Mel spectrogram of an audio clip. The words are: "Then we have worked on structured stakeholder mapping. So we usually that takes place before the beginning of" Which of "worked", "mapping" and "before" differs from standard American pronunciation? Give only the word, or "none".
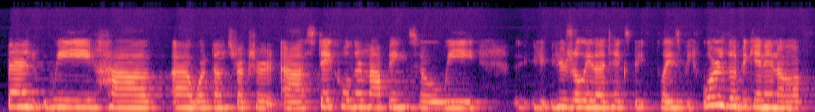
none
